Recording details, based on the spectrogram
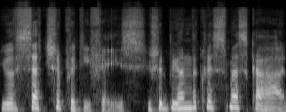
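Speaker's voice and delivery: put-on Welsh-accented delivery. Reading out the next film quote to the group, in a Welsh accent. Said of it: "It's the accent's throwing me off".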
